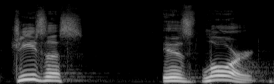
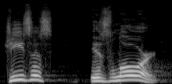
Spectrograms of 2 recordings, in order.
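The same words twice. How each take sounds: First: Long pause after "Jesus", then "is Lord" landed firmly. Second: Said in the usual way. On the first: Shown as a demonstration. Preacher to congregation, slow paused proclamation. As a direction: let "Jesus" hang, then drop "is Lord". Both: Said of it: "And here it is".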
